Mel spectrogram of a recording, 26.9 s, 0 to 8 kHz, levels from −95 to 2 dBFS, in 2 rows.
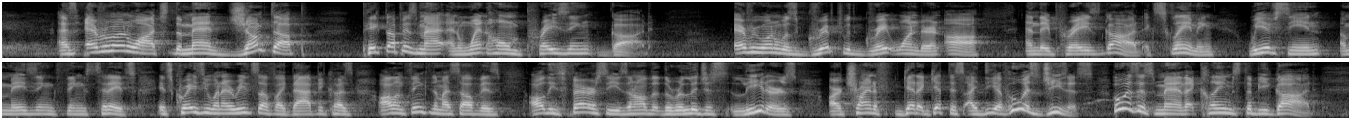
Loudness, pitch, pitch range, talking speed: -24 LUFS, 155 Hz, 135-185 Hz, 180 wpm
